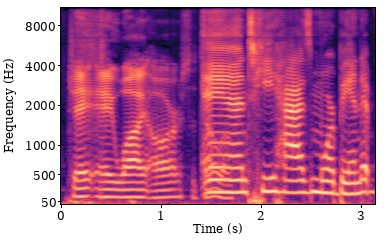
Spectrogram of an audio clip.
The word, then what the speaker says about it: Jayr Sotelo: Jayr Sotelo. Jayr Sotelo.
